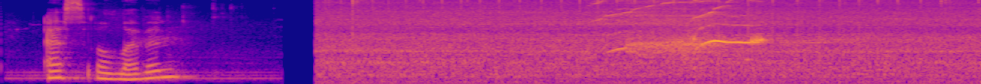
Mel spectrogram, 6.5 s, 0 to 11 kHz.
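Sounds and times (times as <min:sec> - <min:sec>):
Southern Resident killer whale sounds: 0:02.6 - 0:06.5.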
